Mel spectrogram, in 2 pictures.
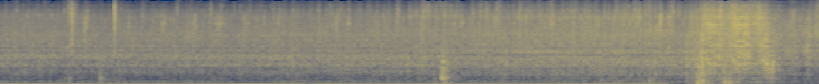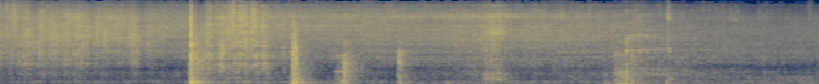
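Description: Peas, onion and capocollo sizzling in a stainless steel skillet over a low steady hum. About seven seconds in, the hum stops as the pan is lifted and tossed, the food flipping with a louder rush of sizzle. About ten seconds in, the pan comes back down on the stovetop with a sharp clank, followed by a few lighter knocks.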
